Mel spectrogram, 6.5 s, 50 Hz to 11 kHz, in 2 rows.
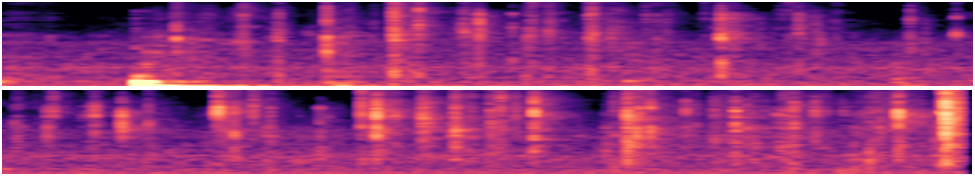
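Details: Serviced Macintosh floppy drive in an LC475: soft, irregular clicks and short ticks as it seeks and reads, no grinding or squeal; healthy after repair, though one gear part still needs proper lubrication.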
